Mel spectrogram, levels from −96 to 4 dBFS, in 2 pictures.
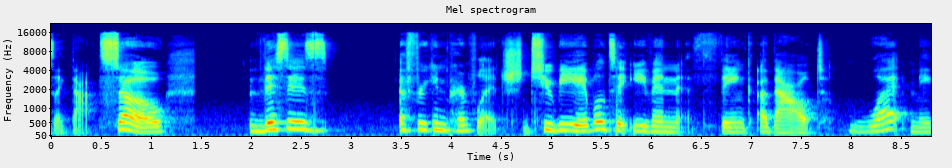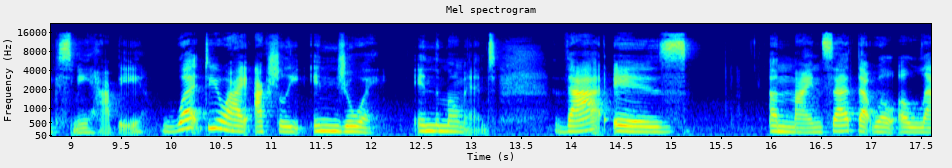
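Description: Starting at 0.61 s and recurring at 1.62, 2.63, 3.64, 4.65, 5.65, 6.66 and 7.67 s, the speech is broken by short holes of roughly 5 to 12 ms of hard-edged silence, a gap between stream segments. The one-second spacing fits segments whose timestamps don't quite meet, leaving silence at each join. Unlike packet loss, nothing is missing: each hole is inserted time, and the speech resumes exactly where it stopped.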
